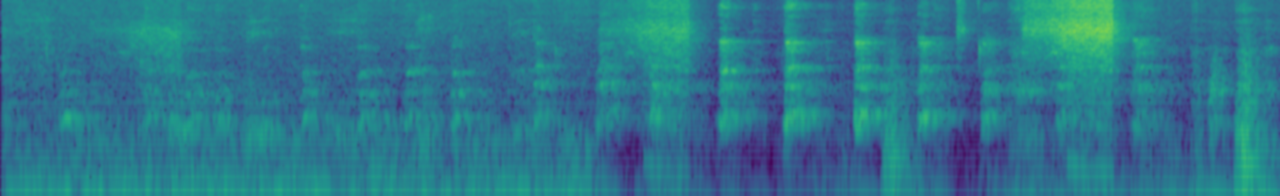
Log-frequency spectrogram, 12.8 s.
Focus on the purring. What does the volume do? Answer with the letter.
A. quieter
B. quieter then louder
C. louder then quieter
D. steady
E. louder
A.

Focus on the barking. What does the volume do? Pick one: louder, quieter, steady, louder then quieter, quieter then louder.
louder then quieter.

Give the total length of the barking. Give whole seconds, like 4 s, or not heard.
12 s.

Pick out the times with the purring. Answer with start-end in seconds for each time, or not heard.
0.0-12.7.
